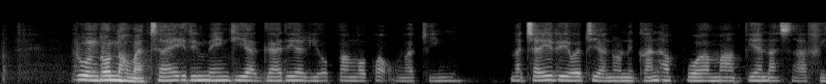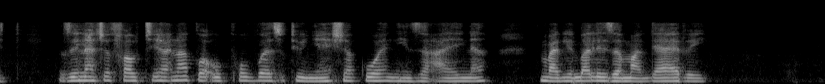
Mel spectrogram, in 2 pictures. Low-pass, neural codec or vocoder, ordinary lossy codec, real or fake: 7.2 kHz; codec, 16 kHz in and 24 kHz out, 0.6 kbps, FocalCodec, streaming, 4096 codes; MP3, 48 kbps; fake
